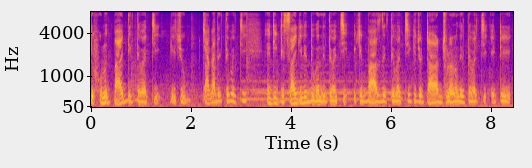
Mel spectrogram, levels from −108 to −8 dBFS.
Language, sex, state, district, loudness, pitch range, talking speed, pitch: Bengali, male, West Bengal, Malda, -25 LUFS, 170-215 Hz, 185 wpm, 210 Hz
